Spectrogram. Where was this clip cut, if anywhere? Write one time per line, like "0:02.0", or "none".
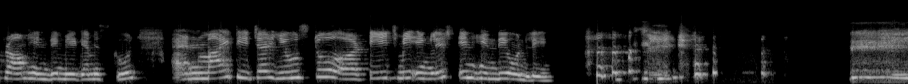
none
